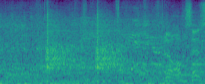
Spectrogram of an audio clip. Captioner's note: gavel banging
